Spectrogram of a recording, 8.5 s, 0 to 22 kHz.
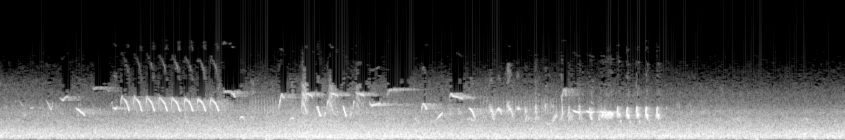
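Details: A very vocal male lesser whitethroat (Curruca curruca) at Kirkcaldy, Fife, on a dull early morning, 7 May 2023, gives quick, dry, high rattling series of ticking notes, twice, under a steady roar of wind or distant traffic.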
